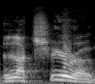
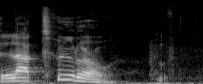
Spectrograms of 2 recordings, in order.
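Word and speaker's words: Lautaro: he says robbie can you please stop saying la churro martinez it's pronounced la turo cheers for the entire team at af tv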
